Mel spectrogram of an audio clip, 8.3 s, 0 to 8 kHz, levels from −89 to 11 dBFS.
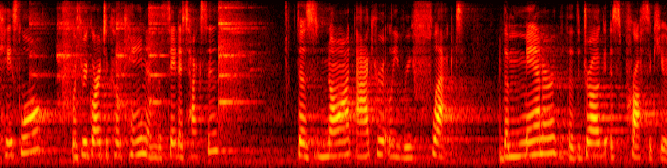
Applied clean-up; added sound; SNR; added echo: none; Glass; 10 dB; none.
